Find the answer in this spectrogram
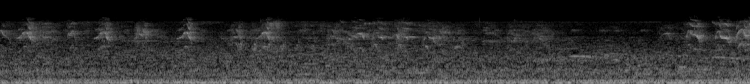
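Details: An adult spotted owlet gives harsh, screechy chattering notes in quick repeated bursts throughout, over a steady low rumble of wind or distant traffic.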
